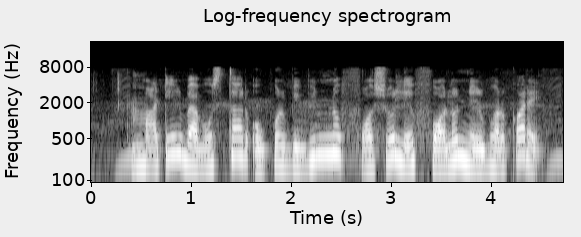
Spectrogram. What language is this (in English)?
Bangla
